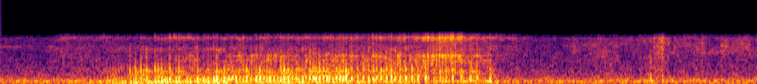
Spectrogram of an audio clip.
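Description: A single long, low rattling inward snore, fading into quieter breathing; snoring during sleep.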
